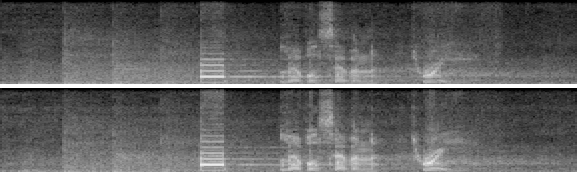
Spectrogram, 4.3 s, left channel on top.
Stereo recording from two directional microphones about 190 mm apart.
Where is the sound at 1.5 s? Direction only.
30° right (ahead or behind).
